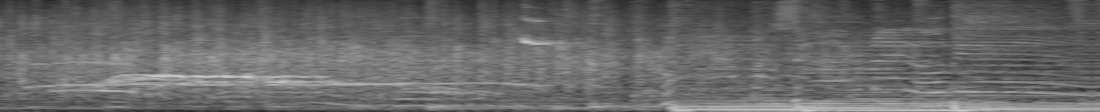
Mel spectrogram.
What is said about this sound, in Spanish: Que se escuchen fuertes esos aplausos, ¿no, chicos?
